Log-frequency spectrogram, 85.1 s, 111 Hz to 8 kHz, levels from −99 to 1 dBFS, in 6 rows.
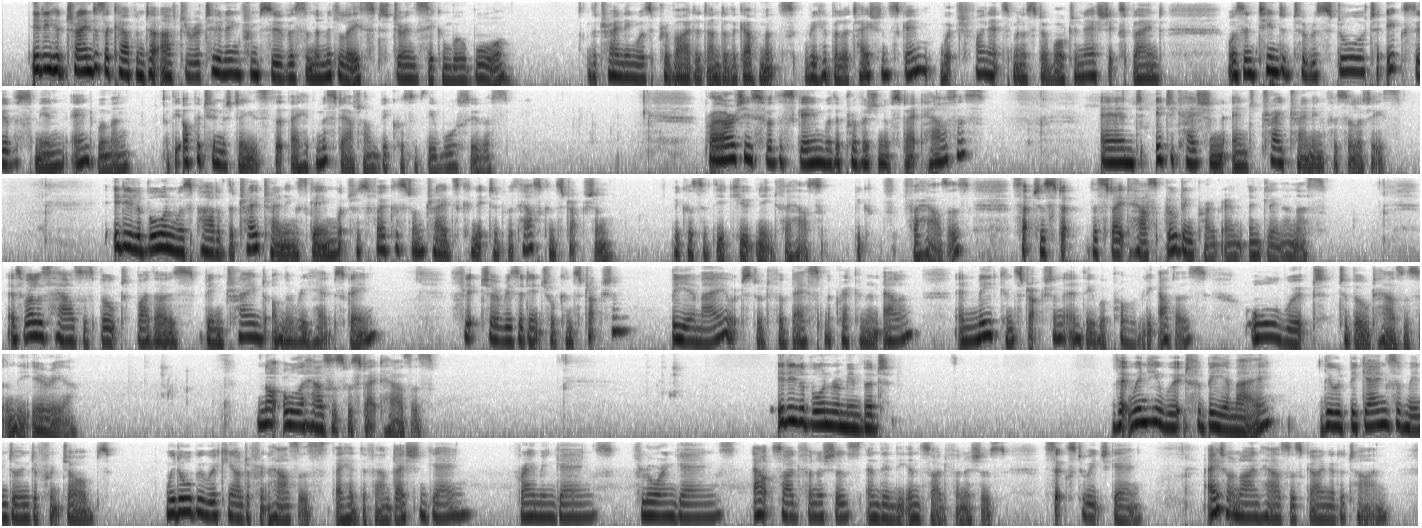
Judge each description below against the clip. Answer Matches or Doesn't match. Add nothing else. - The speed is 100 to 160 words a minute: Matches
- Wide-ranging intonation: Matches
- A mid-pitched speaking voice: Matches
